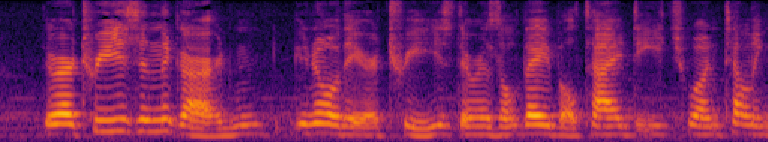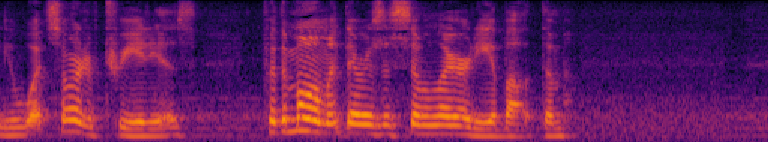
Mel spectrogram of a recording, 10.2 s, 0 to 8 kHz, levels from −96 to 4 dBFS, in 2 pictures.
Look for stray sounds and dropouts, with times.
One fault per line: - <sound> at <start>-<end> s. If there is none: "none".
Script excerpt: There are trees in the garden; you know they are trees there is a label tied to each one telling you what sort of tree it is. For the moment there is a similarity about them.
none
